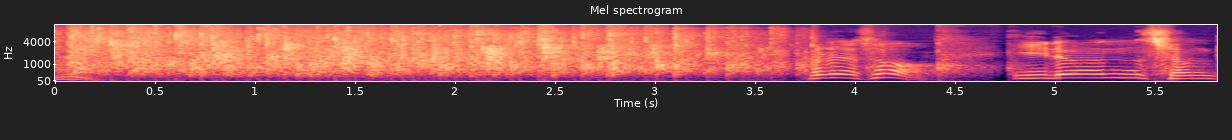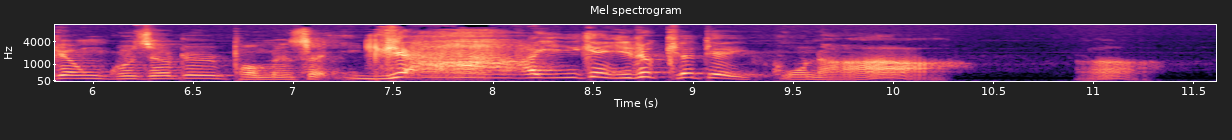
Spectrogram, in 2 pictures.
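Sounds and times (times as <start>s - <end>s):
audience applause: 0.0s - 4.5s
speech: 3.8s - 11.3s.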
